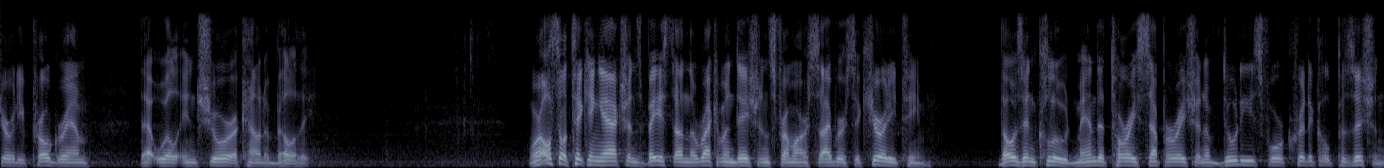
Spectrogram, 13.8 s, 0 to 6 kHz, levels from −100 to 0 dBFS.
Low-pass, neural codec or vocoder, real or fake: 5.4 kHz; none; real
